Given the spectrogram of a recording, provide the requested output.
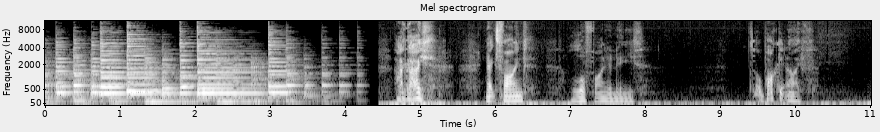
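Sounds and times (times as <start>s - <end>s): piano background music: 0.0s - 4.4s.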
